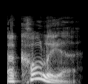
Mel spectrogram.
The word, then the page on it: acholia: British English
